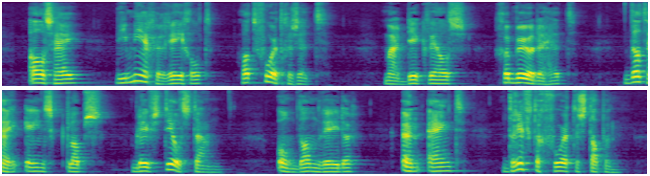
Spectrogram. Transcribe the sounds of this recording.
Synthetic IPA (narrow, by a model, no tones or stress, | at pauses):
ʔɑlˠsɦɛj | dimɪːɹχərejχəlˠt | hɑtfʊːɹtχəzɛt | maːɹdɪkʋɛlˠs | χəbøːɹdəɦət | dɑtɦɛjejnsklɑps | blejfstɪlˠstaːn | ɔmdɑnʋejdəɹ | ənɛjnt | drɪftəχfʊːɹtəstɑpən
